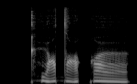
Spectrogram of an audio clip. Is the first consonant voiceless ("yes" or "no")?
yes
